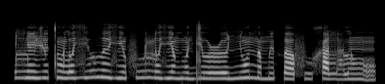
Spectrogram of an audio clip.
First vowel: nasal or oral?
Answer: nasal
